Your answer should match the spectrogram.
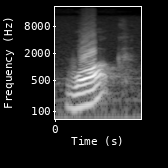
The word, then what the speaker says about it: walk: next sentence as we look at the word walk remember there's no in walk walk that walk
